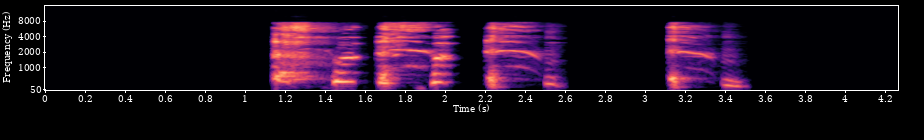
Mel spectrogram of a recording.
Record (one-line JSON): {"cough_length": "4.3 s", "cough_amplitude": 28203, "cough_signal_mean_std_ratio": 0.37, "survey_phase": "alpha (2021-03-01 to 2021-08-12)", "age": "45-64", "gender": "Female", "wearing_mask": "No", "symptom_fatigue": true, "symptom_onset": "12 days", "smoker_status": "Never smoked", "respiratory_condition_asthma": false, "respiratory_condition_other": false, "recruitment_source": "REACT", "submission_delay": "0 days", "covid_test_result": "Negative", "covid_test_method": "RT-qPCR"}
